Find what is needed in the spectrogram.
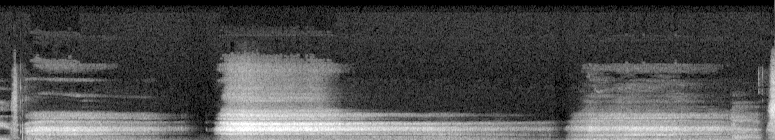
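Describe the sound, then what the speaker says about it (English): Slow, steady breaths drawn in and let out through the nose during a calm seated yoga session, three long, soft airy cycles with short pauses between them, close and fairly loud. "calming, relaxing breaths in through your nose, out through your nose"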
